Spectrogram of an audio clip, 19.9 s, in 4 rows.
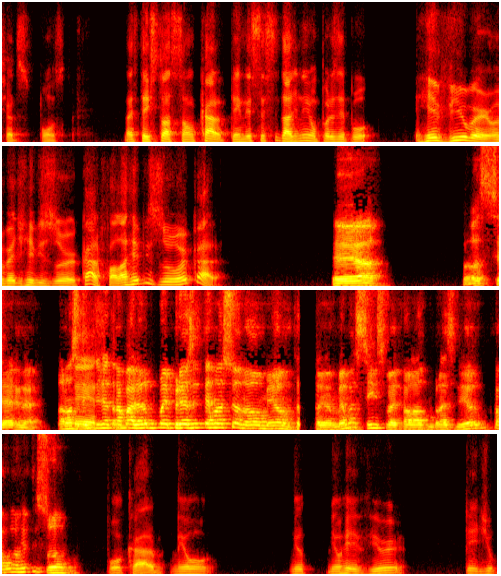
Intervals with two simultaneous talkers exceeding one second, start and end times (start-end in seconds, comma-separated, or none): none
